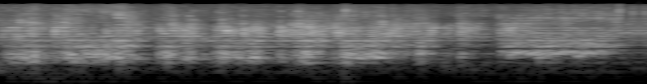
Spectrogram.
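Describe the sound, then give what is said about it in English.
A toilet built into a glass table flushes with a steady, loud rush of water that churns and gurgles throughout, with no voices over it. “You got a toilet built right in that glass table.”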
